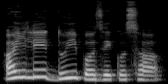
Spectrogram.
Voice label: narrator; grade3; time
